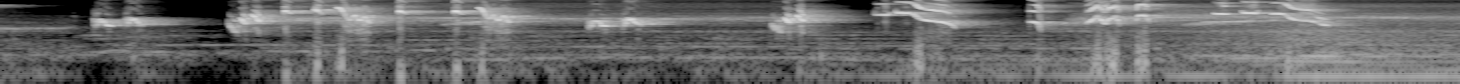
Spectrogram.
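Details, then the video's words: Teler-style afternoon song of an orange-headed thrush, meant to provoke others of its kind: lively mix of chirps, sweeping downward slurs and quick warbled phrases, delivered in bursts with brief gaps. "Anis Merah Teler DiSORE HARI, Kicauannya menggoda ANIS MERAH yg lain. sehingga ANIS MERAH terpancing"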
